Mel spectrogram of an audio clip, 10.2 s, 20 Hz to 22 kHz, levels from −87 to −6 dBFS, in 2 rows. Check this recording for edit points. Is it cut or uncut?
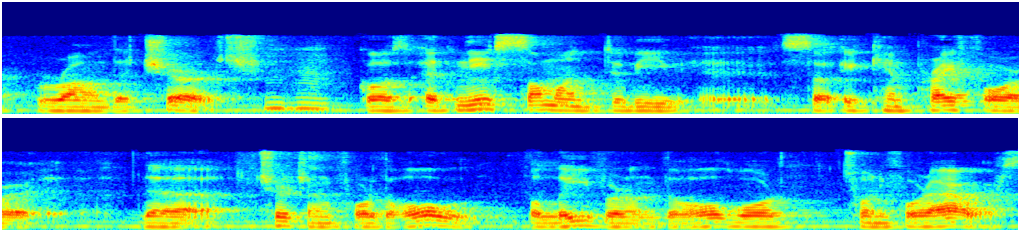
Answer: cut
